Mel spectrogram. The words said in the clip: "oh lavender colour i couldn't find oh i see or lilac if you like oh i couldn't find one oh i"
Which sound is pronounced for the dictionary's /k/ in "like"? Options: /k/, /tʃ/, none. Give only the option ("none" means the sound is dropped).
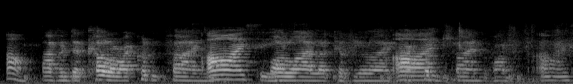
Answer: none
